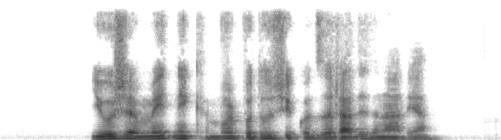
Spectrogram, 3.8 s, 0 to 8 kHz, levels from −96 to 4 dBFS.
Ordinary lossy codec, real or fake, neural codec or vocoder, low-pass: none; fake; codec, 24 kHz, 0.5 kbps, DualCodec; 7.2 kHz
